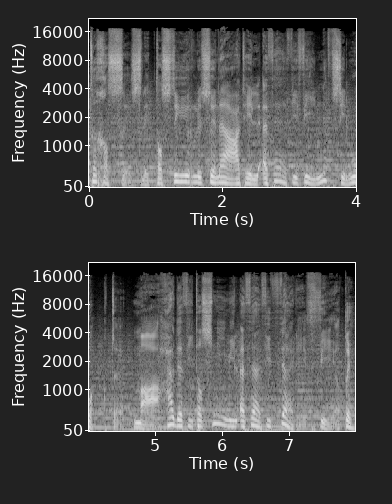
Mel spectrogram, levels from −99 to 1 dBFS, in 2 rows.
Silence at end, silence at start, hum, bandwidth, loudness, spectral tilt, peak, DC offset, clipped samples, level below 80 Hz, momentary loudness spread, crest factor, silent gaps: 0 s; 0 s; none; 17.5 kHz; -18 LUFS; -4.5 dB/octave; 0 dBFS; under 0.1%; under 0.1%; -38 dBFS; 7 LU; 18 dB; none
